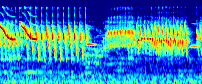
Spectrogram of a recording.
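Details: Canary song for training juvenile canaries: two descending whistles, a pulsing rapid trill, then a steadier rolling buzz with a short level whistle.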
